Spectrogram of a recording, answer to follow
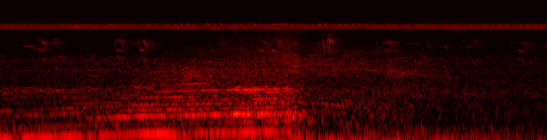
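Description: Outdoor ambience of a steady high insect drone with a few short bird chirps over a low rumble. A low pitched hum joins about a second and a half in and cuts off about four and a half seconds in.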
